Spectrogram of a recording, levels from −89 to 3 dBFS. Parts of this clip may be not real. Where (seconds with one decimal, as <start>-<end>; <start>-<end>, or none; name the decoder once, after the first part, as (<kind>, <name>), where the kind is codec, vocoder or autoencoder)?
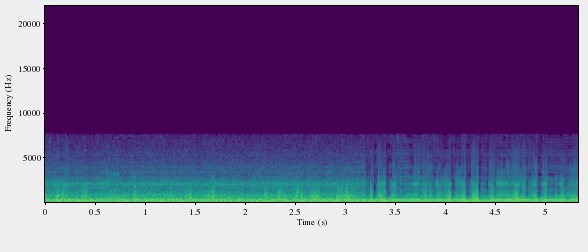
3.2-5.3 (vocoder, BigVGAN v2)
